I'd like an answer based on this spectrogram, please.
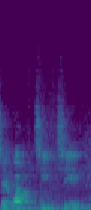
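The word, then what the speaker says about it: ćevapčići: I believe it's hard to pronounce. I can repeat it. It's cevapcici.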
